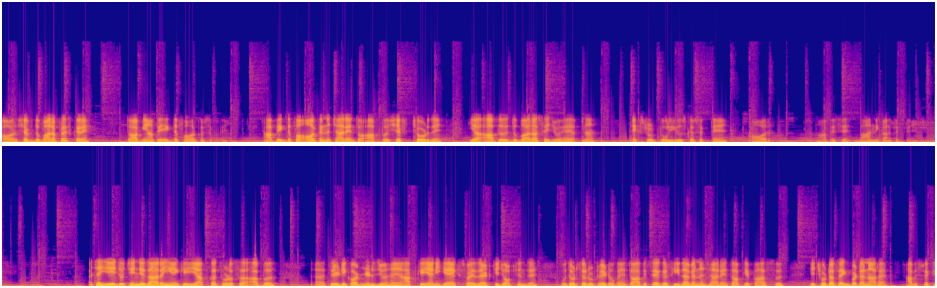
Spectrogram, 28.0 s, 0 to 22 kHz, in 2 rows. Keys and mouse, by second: 1.4 click, 8.6 click, 14.7 alt+middle click, 15.0 alt+right click, 15.3 alt+click, 15.9 alt+middle click, 27.8 alt+click.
